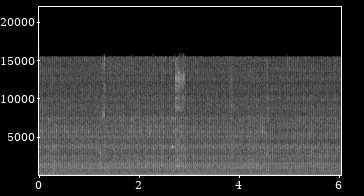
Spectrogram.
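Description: Battery-powered toy excavator's small electric motor and plastic gearbox running steadily.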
